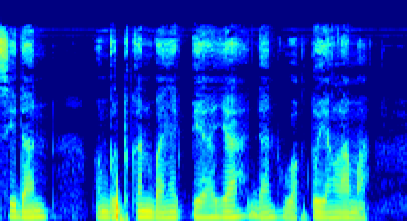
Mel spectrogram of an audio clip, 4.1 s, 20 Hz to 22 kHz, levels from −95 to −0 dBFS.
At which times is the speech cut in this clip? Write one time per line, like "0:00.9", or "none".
none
